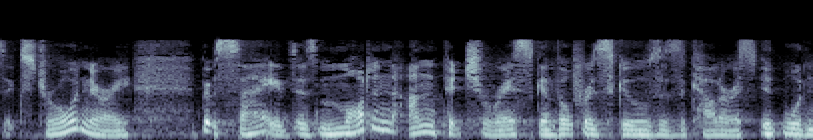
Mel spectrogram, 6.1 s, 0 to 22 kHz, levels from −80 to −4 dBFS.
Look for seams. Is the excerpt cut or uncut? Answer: cut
